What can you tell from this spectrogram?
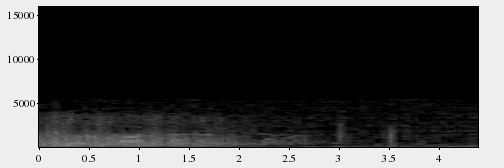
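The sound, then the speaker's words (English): A dense murmur of crowd chatter at the scene of a fire where a roof caved in fills the first couple of seconds, then thins out and fades, leaving a quieter hum broken by two brief soft knocks. “We must get Clint out of this crowd.”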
